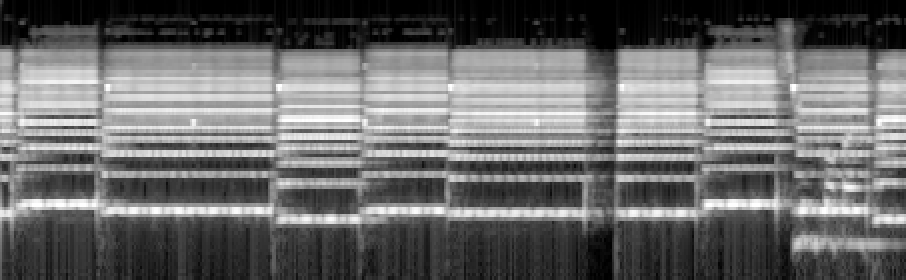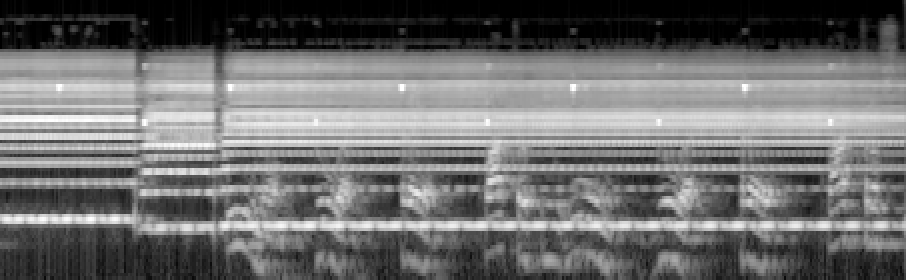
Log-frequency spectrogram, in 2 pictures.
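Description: Piano accordion playing a slow single-line melody on the right-hand keyboard, one sustained note at a time, then holding one long low note for about the last seven seconds.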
